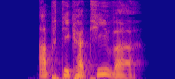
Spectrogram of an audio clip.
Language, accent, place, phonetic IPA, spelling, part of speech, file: German, Germany, Berlin, [ˈapdikaˌtiːvɐ], abdikativer, adjective, De-abdikativer.ogg
- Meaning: inflection of abdikativ: 1. strong/mixed nominative masculine singular 2. strong genitive/dative feminine singular 3. strong genitive plural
